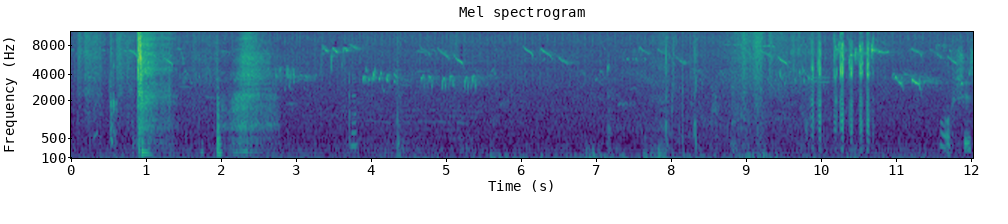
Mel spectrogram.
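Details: Lamb in Ireland in spring, rowdy and wanting attention, disturbing a resting companion: a couple of short, harsh bleats early on, then rustling and knocks, with small birds chirping high in the background throughout.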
